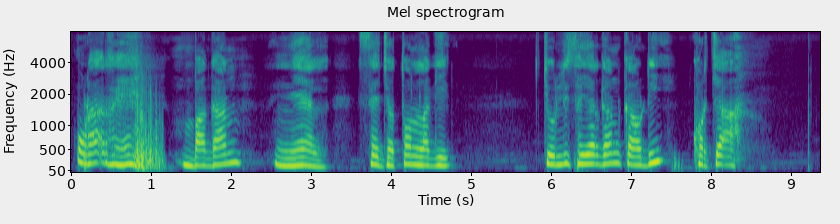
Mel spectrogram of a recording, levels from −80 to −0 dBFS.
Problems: echo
